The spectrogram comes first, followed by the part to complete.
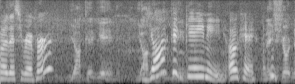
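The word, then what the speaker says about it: Youghiogheny: How do you pronounce the name of this river? Yokogany.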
